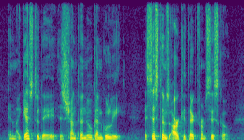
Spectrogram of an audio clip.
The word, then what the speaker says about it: Shantanu Ganguly: do you do oh my name is uh shantanu ganguly i currently work for cisco systems in uk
